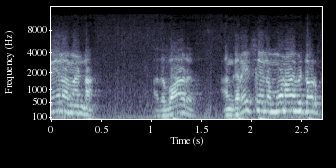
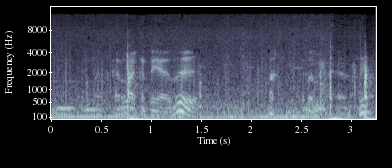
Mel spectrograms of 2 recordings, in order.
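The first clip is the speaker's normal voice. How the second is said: straining under weight; 9 semitones lower, 4 dB quieter than usual. Acted. Lifting heavy luggage.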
